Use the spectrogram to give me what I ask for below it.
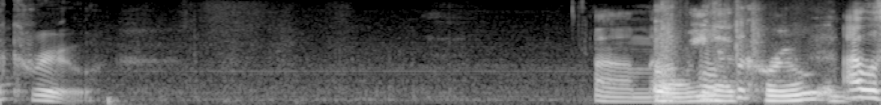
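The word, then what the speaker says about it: Crewe: I been so busy I am a froa crew um crew I will spell it for you because it's very hard p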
